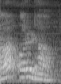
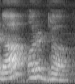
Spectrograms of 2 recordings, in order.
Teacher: जीवा का अग्र भाग है। तालु को स्पर्श करता है। तालु को झटके से स्पर्श करता है। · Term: उत्क्षिप्त व्यंजन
